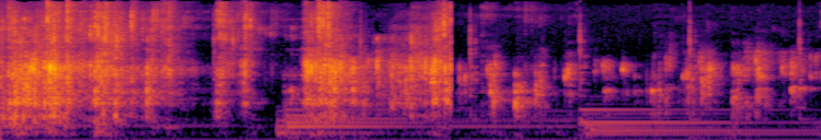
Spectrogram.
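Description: Chicken skin frying in a pan of hot oil, the oil sizzling in irregular bursts as tongs stir the pieces and lift them out.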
